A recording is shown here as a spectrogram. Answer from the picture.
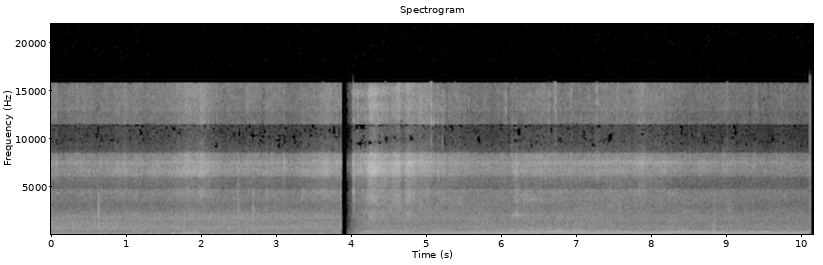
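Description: River tour boat's engine running, with wind rushing over the microphone. After a brief dropout about four seconds in, a steady low engine drone holding one pitch comes through more strongly.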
